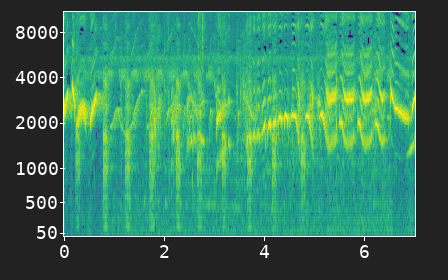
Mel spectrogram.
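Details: Chinese hwamei kept as a cage bird, singing a loud, varied run of clear whistled phrases that slide up and down, mixed with sharp buzzy notes and soft clicks near the start.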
